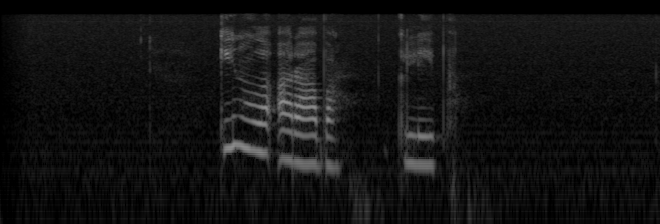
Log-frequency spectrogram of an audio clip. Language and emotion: Russian, sad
